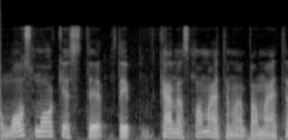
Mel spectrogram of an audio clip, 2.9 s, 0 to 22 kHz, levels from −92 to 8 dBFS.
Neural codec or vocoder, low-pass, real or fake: vocoder, 22.05 kHz, 80 mel bands, WaveNeXt; 9.9 kHz; fake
